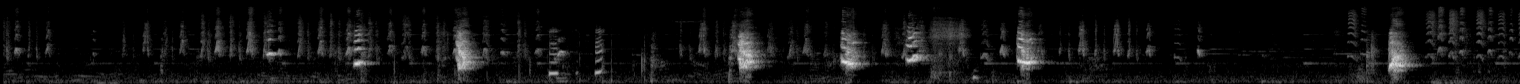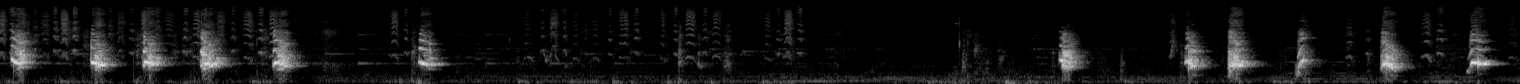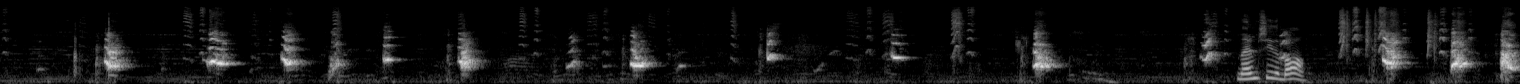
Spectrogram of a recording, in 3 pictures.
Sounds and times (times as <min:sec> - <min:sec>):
Domestic animals, pets: 0:00.0 - 0:12.2, 0:13.4 - 0:23.4, 0:24.8 - 0:26.2, 0:26.8 - 0:45.6
Inside, small room: 0:00.0 - 0:45.6.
